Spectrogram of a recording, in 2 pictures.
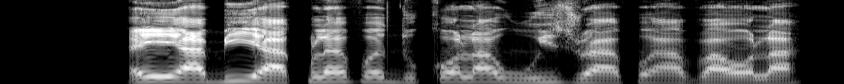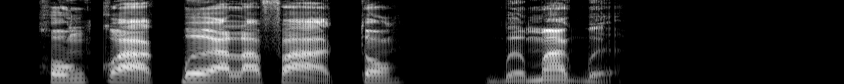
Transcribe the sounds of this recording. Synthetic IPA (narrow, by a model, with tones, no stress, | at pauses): e˦jɛ˦a˨bi˦ja˨k͡plɛ˦ɸɛ˦d̪u˨kɔ˦la˦wu˦i˦s̬ɾa˦e˨lɸɛ˦a˨βa˨wɔ˨la˦ | xɔ˦ŋ̩˦kɔ˦a˨k͡pɛ˦a˨la˨fa˦a̰˨t̪ɔ̃˦ | ɡ͡bɛ˨mã˦ɡ͡bɛ̰˨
